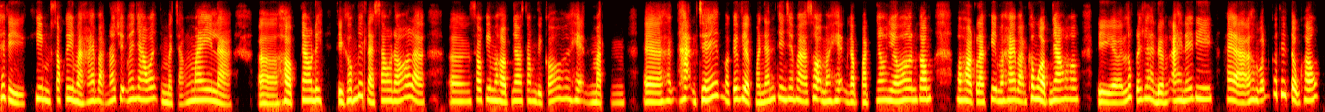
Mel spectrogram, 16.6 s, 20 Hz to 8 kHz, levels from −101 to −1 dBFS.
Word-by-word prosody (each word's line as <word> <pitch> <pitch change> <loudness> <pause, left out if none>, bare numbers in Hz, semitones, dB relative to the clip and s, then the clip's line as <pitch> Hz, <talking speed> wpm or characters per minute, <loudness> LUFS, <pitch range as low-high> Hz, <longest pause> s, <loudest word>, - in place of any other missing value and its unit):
thế 305 - +1
thì 195 -7 -1
khi 275 -1 +1
sau 255 +2 -2
khi 270 -1 +2
mà 215 -3 +2
hai 215 +6 -3
bạn 230 -5 -4
nói 240 +3 -2
chuyện 250 -2 -4
với 260 +2 -2
nhau 255 -2 +1
ấy, 275 - -2
mà 205 -3 -3
chẳng 185 +6 -6
may 250 0 +2
là, 190 -7 0 0.3
ờ, 180 -1 0
hợp 215 -2 +3
nhau 245 0 +5
đi, 250 +1 +2 0.2
thì 220 - +4
không 250 +4 0
biết 330 -6 -2
là 215 - +2
sau 240 +3 -1
đó 240 +7 0
là, 225 -8 0 0.3
ờ, 220 0 -1
sau 250 +2 0
khi 260 +1 -3
mà 235 - +1
hợp 210 0 +2
nhau 235 0 +1
xong, 235 -2 -4
thì 200 - -3
có 225 +7 -4 0.2
hẹn 230 -4 -4
mặt, 200 - 0 0.5
ờ, 210 -1 +3
h 230 +3 -4
hạn 270 -4 +3
chế 265 +9 +2
mà 270 -8 -6
cái 260 +4 +1
việc 255 -6 +3
mà 200 - -1
nhắn 225 +6 -1
tin 275 -3 -1
trên 265 0 -1
mạng 230 -4 +2
xã 280 - 0
hội, 265 - +3
mà 225 - 0
hẹn 240 +1 -3
gặp 210 -1 0
mặt 205 -1 0
nhau 245 +1 -1
nhiều 225 -2 +2
hơn 255 +1 +1
không? 265 0 +4 0.3
Hoặc 245 -3 +4
là 215 - +5
khi 255 +4 -2
mà 225 - 0
hai 250 +2 +3
bạn 225 -2 0
không 285 0 +3
hợp 220 -2 +6
nhau 245 +2 +4
không, 265 0 -2 0.2
thì 200 -2 +1
lúc 295 +7 -2
đấy 250 - -1
là 275 -2 -2
đường 210 -1 0
ai 240 +1 +2
nấy 250 +2 -1
đi 270 -1 -1 0.2
hay 255 -1 +3
là 200 -2 +4
vẫn 245 +6 -5
có 370 - -4
tiếp 370 - +1
tục 245 -7 +2
không? 245 +1 +3
240 Hz, 310 wpm, -22 LUFS, 215-255 Hz, 0.5 s, hợp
